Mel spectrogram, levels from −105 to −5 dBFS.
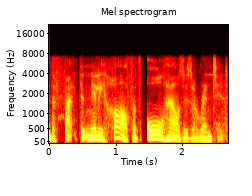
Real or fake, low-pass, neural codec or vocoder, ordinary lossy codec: real; 7.2 kHz; none; Opus, 16 kbps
